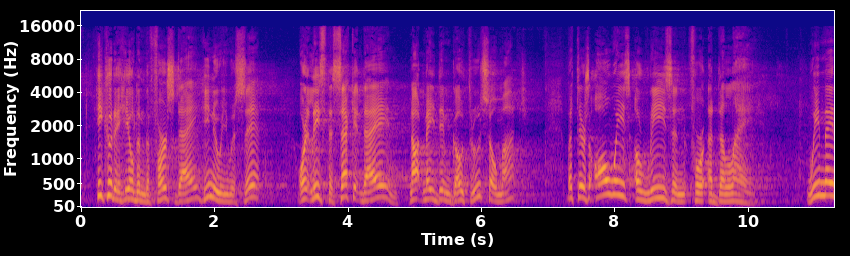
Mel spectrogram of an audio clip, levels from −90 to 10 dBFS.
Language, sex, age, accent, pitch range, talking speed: English, male, 50-69, American, 165-215 Hz, 195 wpm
